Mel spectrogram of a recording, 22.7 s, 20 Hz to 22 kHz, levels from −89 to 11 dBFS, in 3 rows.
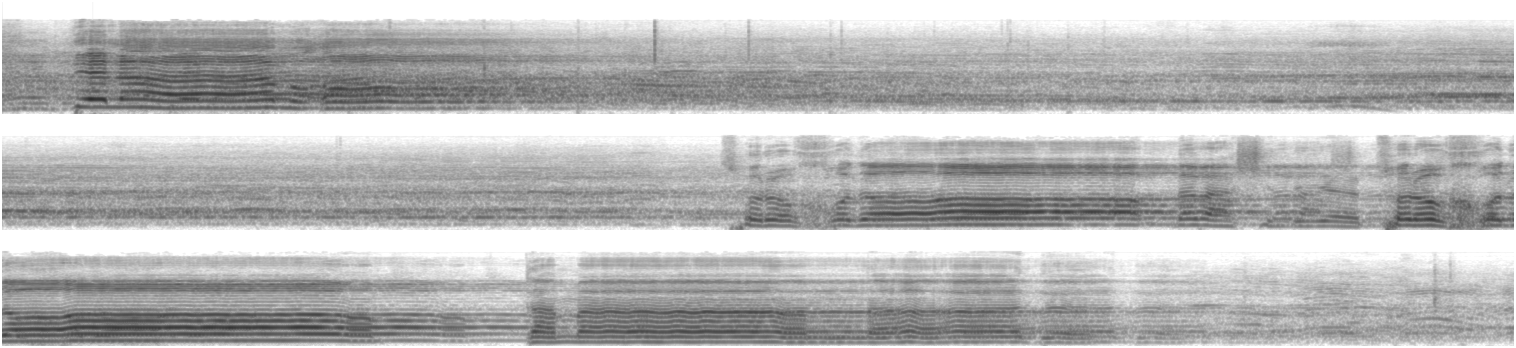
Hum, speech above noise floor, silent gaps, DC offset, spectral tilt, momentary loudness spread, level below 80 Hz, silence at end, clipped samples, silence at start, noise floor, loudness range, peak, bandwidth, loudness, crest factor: none; 25 dB; none; under 0.1%; -2.5 dB/octave; 23 LU; -62 dBFS; 0 s; under 0.1%; 0 s; -41 dBFS; 16 LU; 0 dBFS; 11.5 kHz; -18 LUFS; 20 dB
